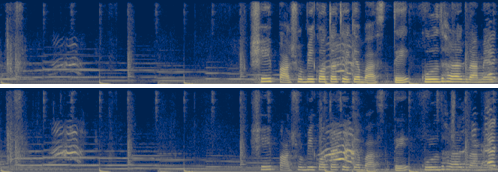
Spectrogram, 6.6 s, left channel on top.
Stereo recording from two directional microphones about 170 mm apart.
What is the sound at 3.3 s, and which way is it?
A woman's voice, 35° left (ahead or behind).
